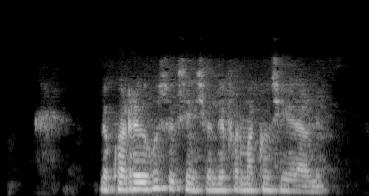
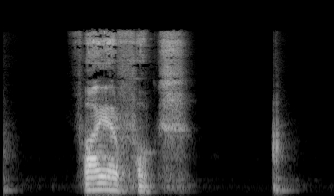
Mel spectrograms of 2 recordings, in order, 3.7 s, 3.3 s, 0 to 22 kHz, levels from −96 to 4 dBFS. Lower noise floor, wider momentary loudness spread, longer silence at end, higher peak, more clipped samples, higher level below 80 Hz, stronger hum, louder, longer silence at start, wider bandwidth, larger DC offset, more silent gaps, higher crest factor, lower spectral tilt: second, -53 dBFS vs -90 dBFS; second, 20 LU vs 24 LU; about the same, 0.45 s vs 0.55 s; about the same, -4 dBFS vs -2 dBFS; neither; first, -60 dBFS vs -70 dBFS; neither; second, -23 LUFS vs -20 LUFS; second, 0.35 s vs 0.75 s; second, 6.8 kHz vs 12 kHz; neither; neither; about the same, 20 dB vs 22 dB; first, -7.5 dB/octave vs -2.5 dB/octave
